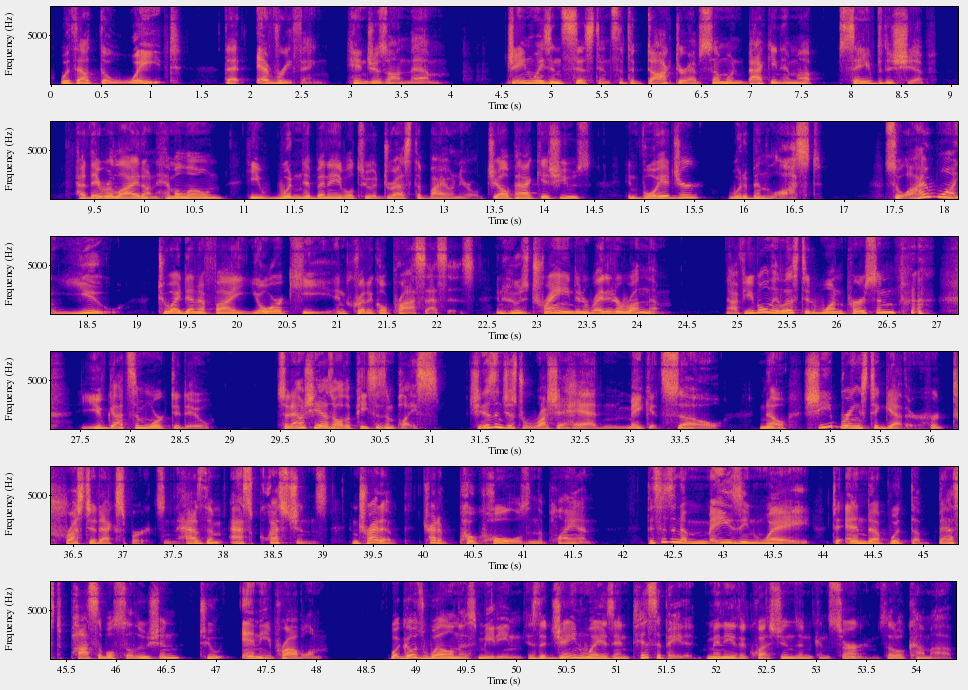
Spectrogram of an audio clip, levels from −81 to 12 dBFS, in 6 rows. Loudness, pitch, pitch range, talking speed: -16 LUFS, 135 Hz, 115-160 Hz, 170 wpm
